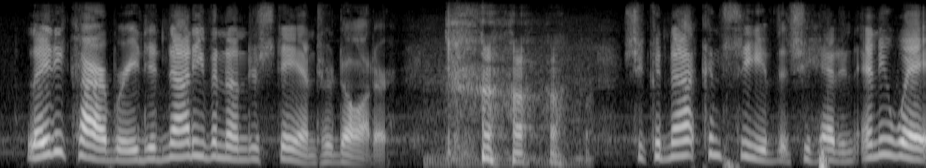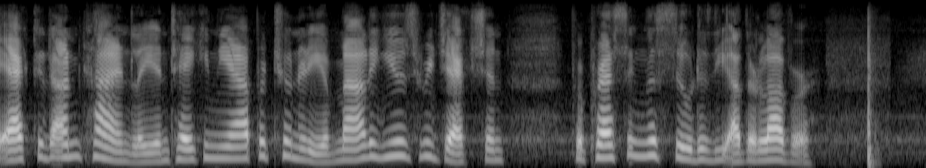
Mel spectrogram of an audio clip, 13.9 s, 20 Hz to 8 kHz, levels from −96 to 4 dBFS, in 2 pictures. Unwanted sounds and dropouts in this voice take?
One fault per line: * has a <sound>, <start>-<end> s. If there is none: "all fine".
* has a laugh, 3.2-4.5 s
* has a thud, 13.4-13.6 s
